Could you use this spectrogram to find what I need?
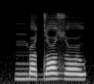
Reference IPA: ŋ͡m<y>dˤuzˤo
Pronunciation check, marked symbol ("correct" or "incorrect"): correct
